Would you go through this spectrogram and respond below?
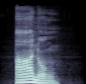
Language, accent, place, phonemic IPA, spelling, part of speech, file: German, Germany, Berlin, /ˈʔaːnʊŋ/, Ahnung, noun, De-Ahnung.ogg
- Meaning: 1. anticipation, inkling 2. clue, idea, notion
